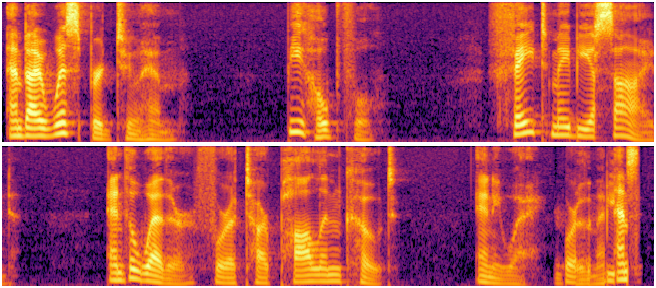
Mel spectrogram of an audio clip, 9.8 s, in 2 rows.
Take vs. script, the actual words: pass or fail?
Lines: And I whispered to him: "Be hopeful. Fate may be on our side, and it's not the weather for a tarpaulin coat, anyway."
fail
